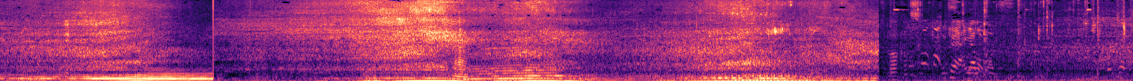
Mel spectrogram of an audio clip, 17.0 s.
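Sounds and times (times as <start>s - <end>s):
car engines driving past: 0.0s - 13.2s.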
